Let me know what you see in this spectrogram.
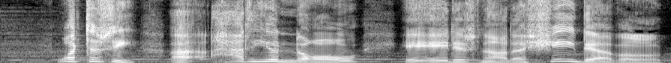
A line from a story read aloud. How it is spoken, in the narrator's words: cried her fiancé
